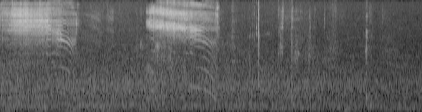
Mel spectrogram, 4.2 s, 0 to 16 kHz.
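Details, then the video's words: A roughly three-week-old kitten, apparently the smallest of a litter of four born to a semi-feral mother, gives two thin, very high-pitched mews about a second apart while being handled, over a steady background hiss. "子猫！発見！鳴き声のかわいい野良猫子ネコ4兄弟の末っ子？大きくなれ！"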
